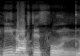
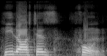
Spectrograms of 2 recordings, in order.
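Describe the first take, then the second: First: Said in the usual way. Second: Very slow, each word laid out; slow example read. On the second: Shown as a demonstration. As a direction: read the example slowly for the class. (उदाहरण बहुत धीरे पढ़ना) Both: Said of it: "more examples".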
